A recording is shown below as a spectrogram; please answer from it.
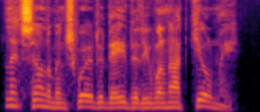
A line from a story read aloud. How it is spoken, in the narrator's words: he was pleading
